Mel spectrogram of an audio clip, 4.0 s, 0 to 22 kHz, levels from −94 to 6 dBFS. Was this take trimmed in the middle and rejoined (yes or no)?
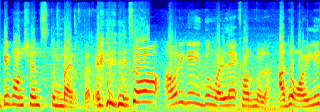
yes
